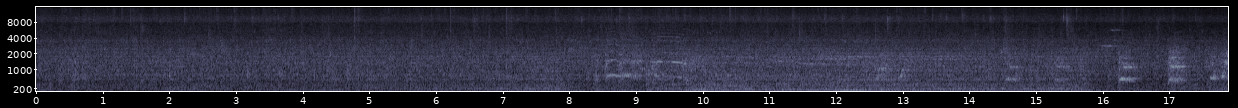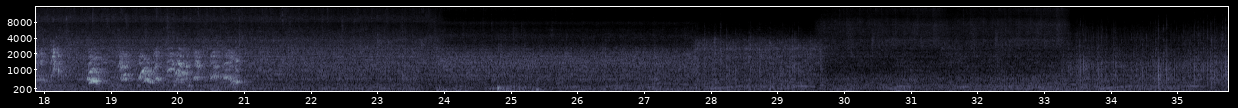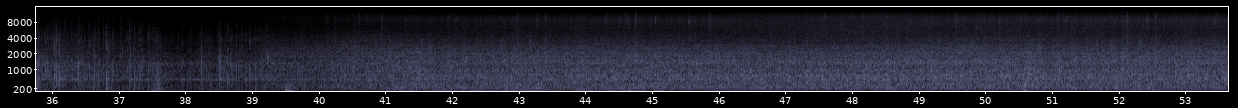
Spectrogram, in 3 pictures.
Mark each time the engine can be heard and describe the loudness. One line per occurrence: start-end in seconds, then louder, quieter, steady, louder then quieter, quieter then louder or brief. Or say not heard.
0.0-45.2 louder then quieter.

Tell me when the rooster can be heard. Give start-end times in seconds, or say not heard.
8.5-9.8.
